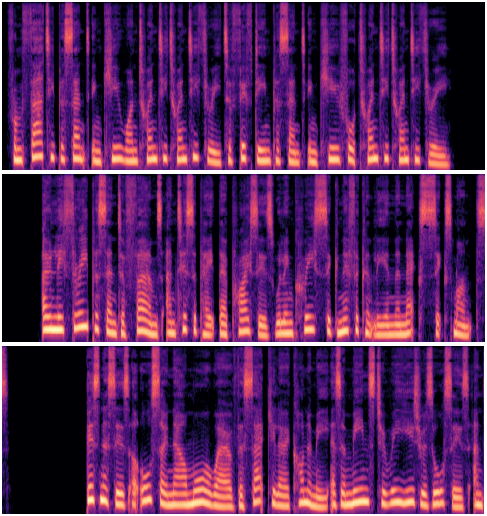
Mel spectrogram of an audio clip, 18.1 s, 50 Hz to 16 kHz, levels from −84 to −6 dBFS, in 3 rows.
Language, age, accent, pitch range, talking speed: English, 30-49, British, 175-230 Hz, 135 wpm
